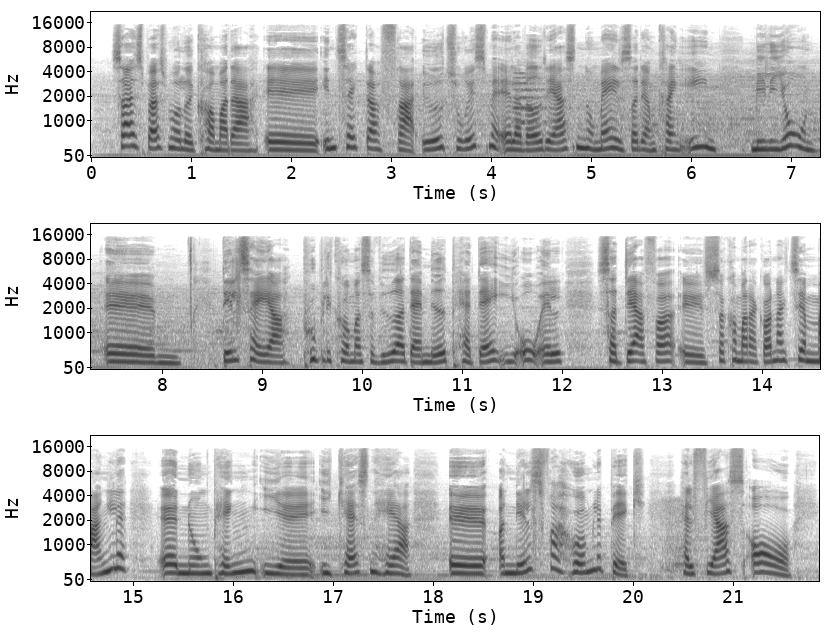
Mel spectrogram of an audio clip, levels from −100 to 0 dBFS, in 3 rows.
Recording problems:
traffic noise; faint; throughout; 20 dB below the speech

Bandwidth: 15 kHz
